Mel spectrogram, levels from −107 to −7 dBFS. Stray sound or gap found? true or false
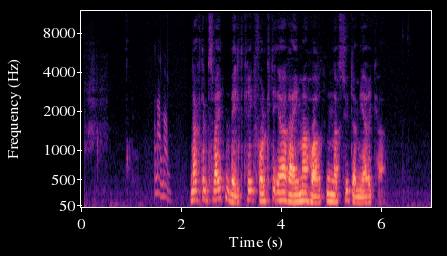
true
